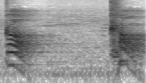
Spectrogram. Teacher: क पे हमारा कागज नहीं हिलेगा और ख महाप्राण ध्वनि है तो इस पे हिल जाएगा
